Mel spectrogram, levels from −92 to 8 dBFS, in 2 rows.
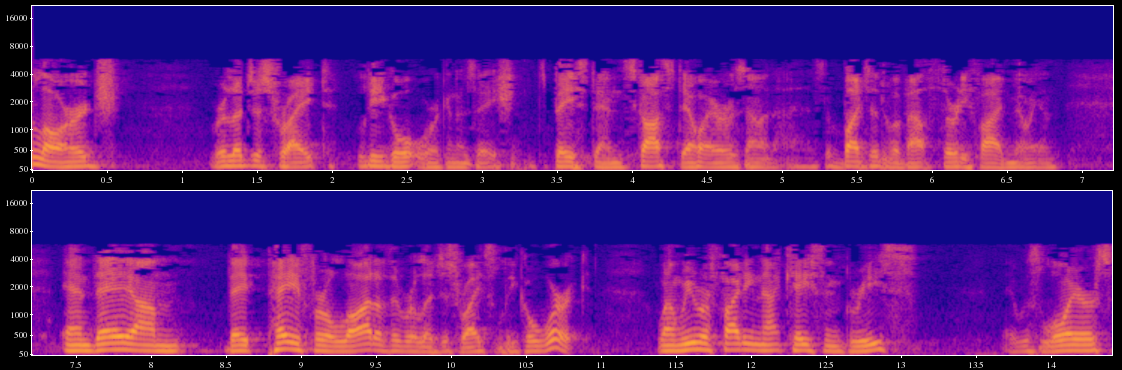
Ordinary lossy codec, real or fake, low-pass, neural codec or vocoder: MP3, 24 kbps; fake; 7.2 kHz; codec, 16 kHz, 8 kbps, FunCodec, trained on LibriTTS, 25 frames a second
